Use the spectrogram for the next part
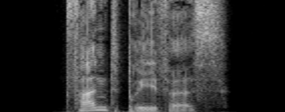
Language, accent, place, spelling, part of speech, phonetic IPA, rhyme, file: German, Germany, Berlin, Pfandbriefes, noun, [ˈp͡fantˌbʁiːfəs], -antbʁiːfəs, De-Pfandbriefes.ogg
- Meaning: genitive singular of Pfandbrief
